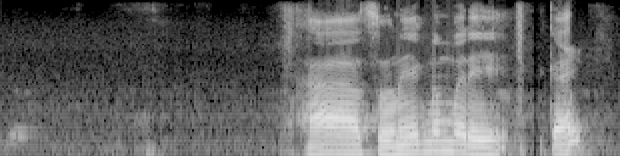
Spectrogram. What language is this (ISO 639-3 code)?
mar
